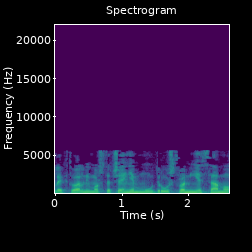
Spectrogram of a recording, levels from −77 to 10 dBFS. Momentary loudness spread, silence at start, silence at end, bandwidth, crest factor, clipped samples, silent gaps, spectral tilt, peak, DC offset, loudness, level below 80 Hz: 3 LU; 0 s; 0 s; 5.8 kHz; 16 dB; under 0.1%; none; -11.5 dB/octave; -2 dBFS; under 0.1%; -19 LUFS; -42 dBFS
